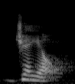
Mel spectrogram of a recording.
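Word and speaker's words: Jael: the first one is the woman named jail that is her actual name jail it's spelled j-a-e-l not j-a-i-l but in judges 5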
